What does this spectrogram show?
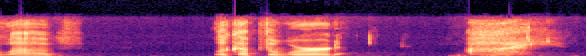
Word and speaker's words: ai: things and you didn't do those things yourself I know there was a time when I was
